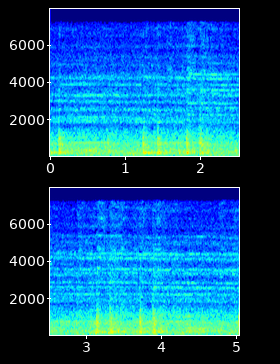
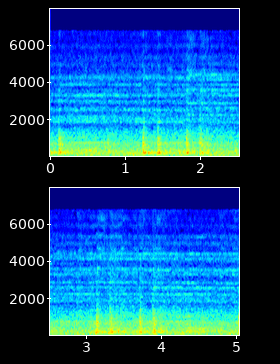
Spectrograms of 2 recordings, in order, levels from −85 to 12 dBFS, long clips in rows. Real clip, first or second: first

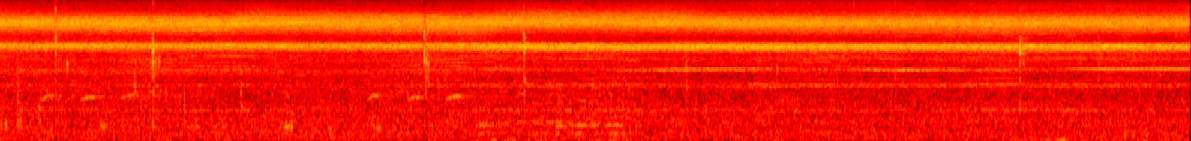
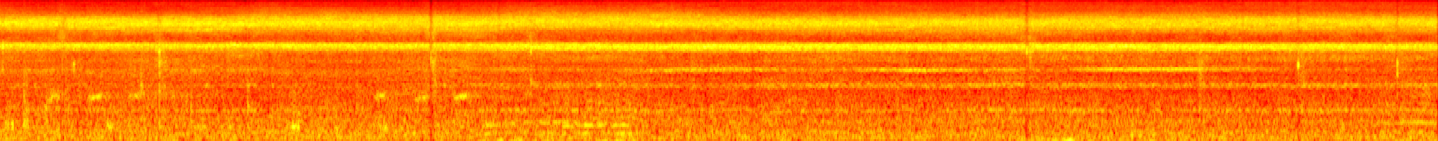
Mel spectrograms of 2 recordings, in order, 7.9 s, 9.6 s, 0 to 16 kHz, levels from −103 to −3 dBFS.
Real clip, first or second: first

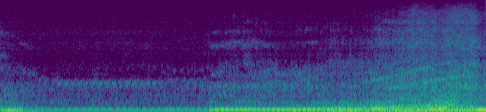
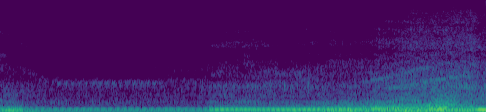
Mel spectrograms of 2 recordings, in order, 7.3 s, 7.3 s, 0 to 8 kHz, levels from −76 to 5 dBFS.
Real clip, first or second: second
